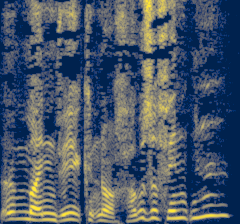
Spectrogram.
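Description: A polite fisherman , as a woman reading a tale puts him on, asks his questions slowly and deferentially. His astonishment colours each careful phrase. The sound is dry and close. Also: a little high, very animated, darkish tone, breathy edge, no echo, full character voice. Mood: astonished. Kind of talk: storybook character voice.

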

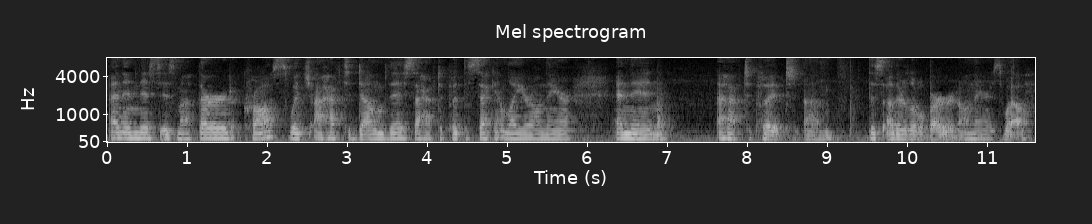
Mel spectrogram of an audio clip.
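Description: Congested low-voiced woman in an echoey room. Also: measured pace, a little hiss or hum. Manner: relaxed, rambling, many "um"s. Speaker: resin craft vlogger. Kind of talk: casual show-and-tell narration. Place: home craft table.

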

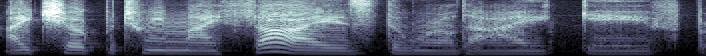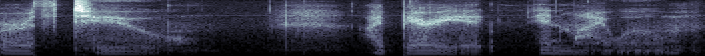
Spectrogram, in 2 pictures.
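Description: A woman's voice: low voice, flat delivery, takes it slowly, sharp tone, husky, no echo, full character voice, low-quality recording. A woman acting a vengeful, hate-filled tragic heroine in a radio play, declaiming with solemn menace. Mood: cold vengeance. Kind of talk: dramatic radio play monologue.

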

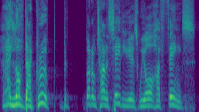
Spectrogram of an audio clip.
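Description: A man's voice: high voice, normal speed, gravelly, dry recording, clean studio sound. A man, a pastor giving a conversational, self-deprecating sermon with frequent restarts. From Northern Ireland.

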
